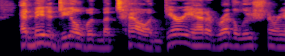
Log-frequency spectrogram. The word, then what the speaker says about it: Mattel: Did I pronounce it correctly? Yeah, Mattel? You did, Mattel.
